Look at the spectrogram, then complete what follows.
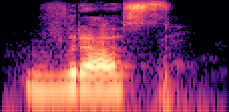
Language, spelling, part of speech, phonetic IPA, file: Polish, wraz, preposition / noun, [vras], Pl-wraz.ogg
